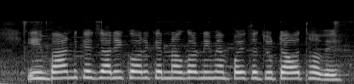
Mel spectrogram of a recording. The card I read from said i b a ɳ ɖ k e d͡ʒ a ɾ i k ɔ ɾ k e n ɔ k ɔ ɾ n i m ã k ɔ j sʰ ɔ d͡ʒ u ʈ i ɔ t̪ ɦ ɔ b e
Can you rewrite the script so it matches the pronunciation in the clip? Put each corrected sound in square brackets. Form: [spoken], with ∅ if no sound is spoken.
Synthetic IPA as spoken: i b a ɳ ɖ k e d͡ʒ a ɾ i k ɔ ɾ k e n ɔ [ɡ] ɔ ɾ n i m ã [p] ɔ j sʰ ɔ d͡ʒ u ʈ [a] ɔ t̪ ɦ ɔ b e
